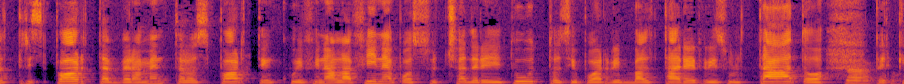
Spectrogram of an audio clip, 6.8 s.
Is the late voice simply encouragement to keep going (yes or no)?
yes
